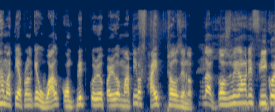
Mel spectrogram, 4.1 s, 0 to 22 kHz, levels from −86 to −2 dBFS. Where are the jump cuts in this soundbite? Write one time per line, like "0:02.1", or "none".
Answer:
0:02.2
0:03.1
